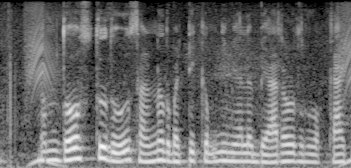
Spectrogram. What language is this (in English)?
Kannada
